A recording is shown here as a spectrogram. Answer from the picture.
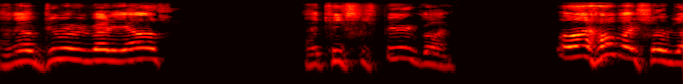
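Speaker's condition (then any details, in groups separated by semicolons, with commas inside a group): Parkinson's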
